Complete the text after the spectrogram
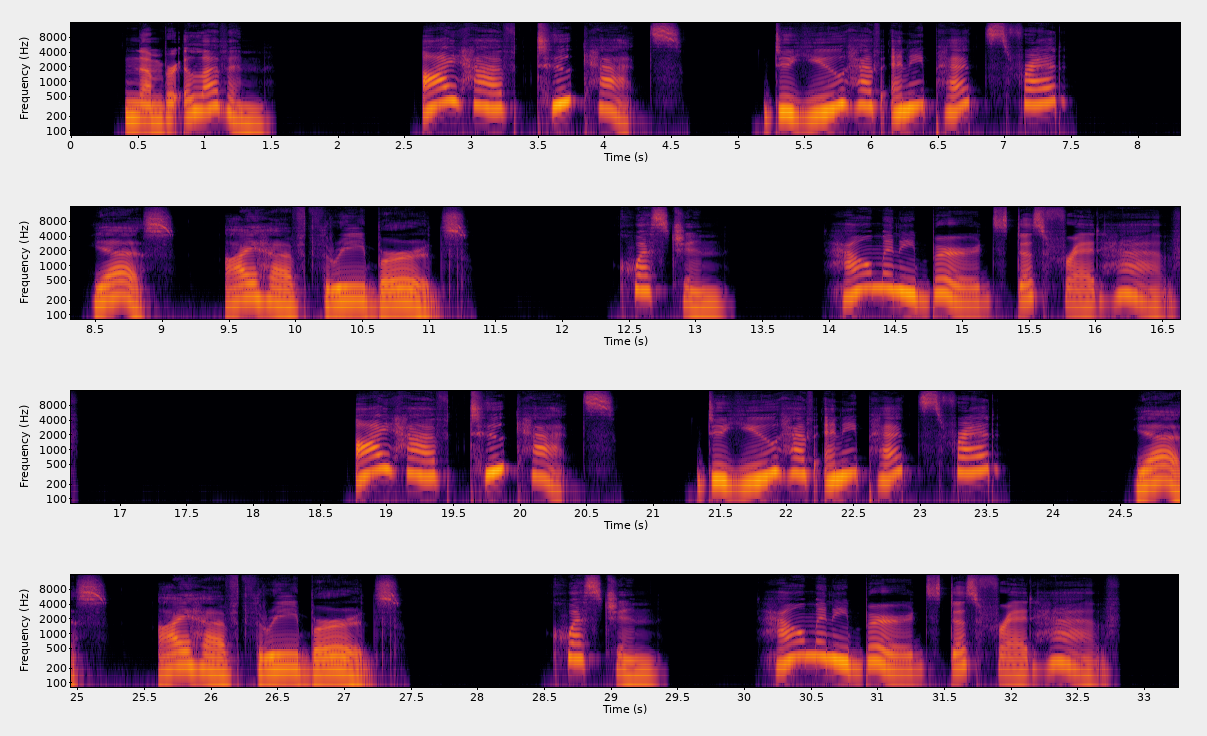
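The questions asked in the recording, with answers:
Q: How many birds does Fred have?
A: three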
